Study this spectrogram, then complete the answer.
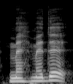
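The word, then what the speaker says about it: Mehmet'e: bunları yumuşamış gibi okuruz Örneğin mehmete kelimesi okunurken Mehmed'e diye okunur ancak yazılırken Mehmet de diye yazılır Zonguldak kelimesi Zonguldak A şeklinde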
